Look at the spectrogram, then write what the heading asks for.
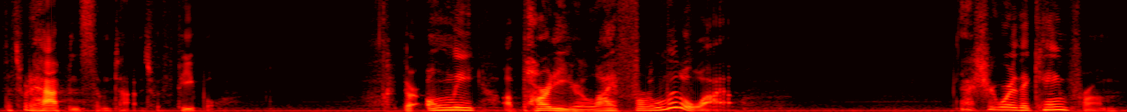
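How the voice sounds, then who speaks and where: Man with very lively, swinging intonation. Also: mid-range voice, vocal fry. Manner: halting, conversational, simple words for young children. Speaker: pastor giving a children's chapel message. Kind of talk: gentle children's sermon, informal storytelling.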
